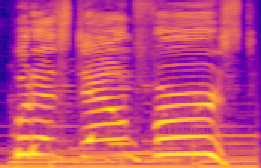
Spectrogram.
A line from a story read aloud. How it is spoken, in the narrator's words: Enzo shouted back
